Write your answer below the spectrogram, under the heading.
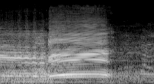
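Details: Sahiwal bull calf, about five months old, at a cattle market on 9 June, where a Chandpur farmer is buying bulls. It gives one steady, drawn-out moo of about half a second while men haggle over prices nearby.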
